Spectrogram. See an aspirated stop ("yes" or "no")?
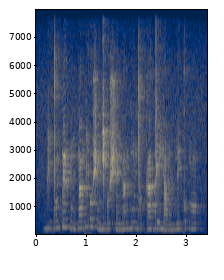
no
